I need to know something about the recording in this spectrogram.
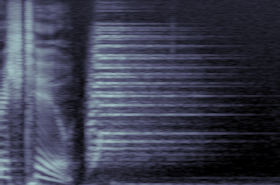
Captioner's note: shock sound effect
